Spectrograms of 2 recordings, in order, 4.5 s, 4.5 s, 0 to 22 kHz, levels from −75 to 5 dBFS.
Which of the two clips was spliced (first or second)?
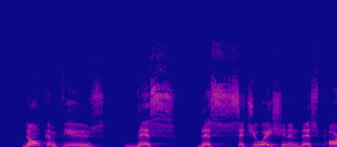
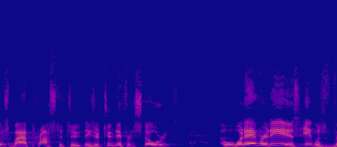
second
